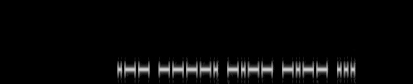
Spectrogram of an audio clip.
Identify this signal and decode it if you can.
Morse code, heard as a keyed tone, about 36 wpm, 700 Hz. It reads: W9YYS
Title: USA Call Signs - 5 Characters - Repeated 2x - 35wpm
